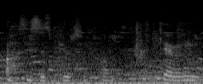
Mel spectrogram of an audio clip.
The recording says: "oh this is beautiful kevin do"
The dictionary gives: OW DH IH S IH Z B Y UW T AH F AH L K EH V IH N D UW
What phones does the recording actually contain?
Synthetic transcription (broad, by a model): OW DH IH S IH Z B Y UW T AH F AH L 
